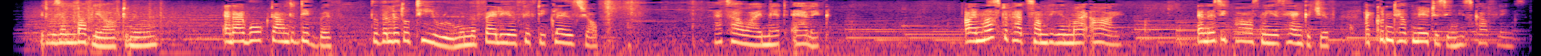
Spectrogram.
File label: romantic, readings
